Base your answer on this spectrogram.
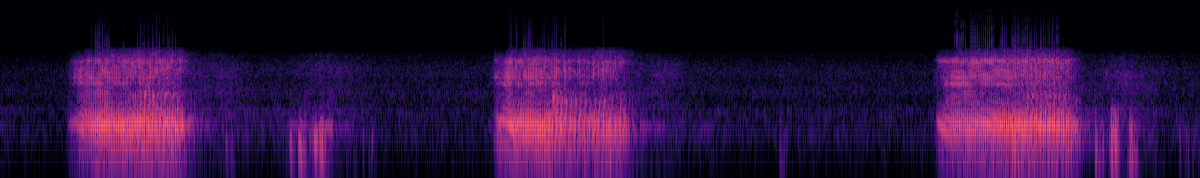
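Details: Loud, rattling snores about every three seconds, each followed by a softer breath out, in a quiet room; snoring recorded in Kochi, Kerala, India.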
